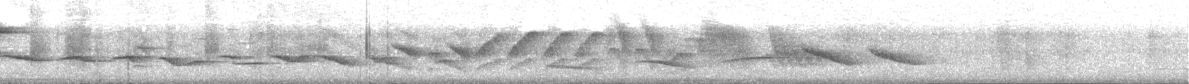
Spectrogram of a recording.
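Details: Chestnut-bellied seed finch at dawn, its song in the style called trinca bico de veludo: a run of quick, sweeping whistled notes and fast downslurred trills, high and varied, with a low steady hum in the background.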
